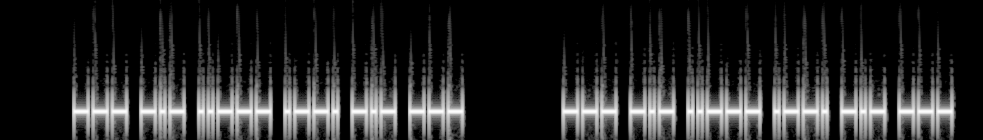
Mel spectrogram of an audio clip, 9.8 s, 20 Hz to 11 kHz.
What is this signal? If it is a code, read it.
Morse code, heard as a keyed tone, about 25 wpm, 700 Hz. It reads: OK2PKO OK2PKO
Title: DXCC-100 Call Signs - 6 Characters - Repeated 2x - 25wpm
